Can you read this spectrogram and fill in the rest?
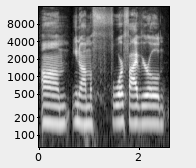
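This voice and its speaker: A young woman hosts a casual conversation, talking reflectively and frankly and leaning on fillers. Her voice is low-ish for a woman but bright and smooth. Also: monotone, unhurried. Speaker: podcast host.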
